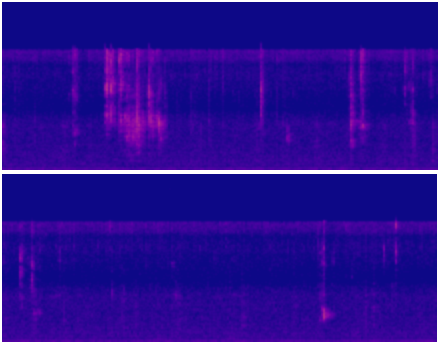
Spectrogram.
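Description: Near silence: a steady low hum with a few faint clicks from eating, a fork working at a plate and chewing.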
